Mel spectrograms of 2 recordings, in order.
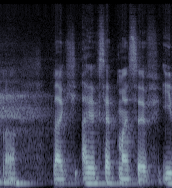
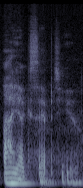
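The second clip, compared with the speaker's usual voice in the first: soft whisper, words for the heart; whispered affirmation; 5 dB quieter than usual. Shown as a demonstration. Host whispering affirmations for listeners to repeat, soft whisper. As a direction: whisper it gently to your own heart. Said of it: "repeat or just listen and receive".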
